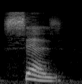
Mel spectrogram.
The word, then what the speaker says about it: says: 后面 says 这个词要多讲一句 ,say 原型本身是双元音，读成 say, 它变成第三人称单数后面加了 s 呢，变成了单元音，读成 says 是读 a 的发音，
